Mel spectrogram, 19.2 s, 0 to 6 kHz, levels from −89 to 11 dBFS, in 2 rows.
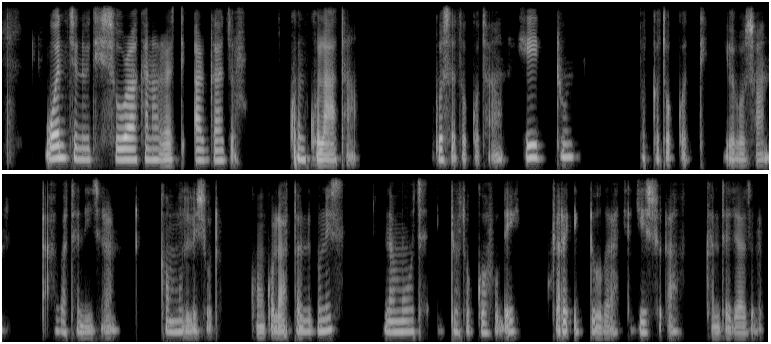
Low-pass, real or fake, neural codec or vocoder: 5.4 kHz; fake; codec, 16 kHz, 0.9 kbps, LongCat-Audio-Codec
